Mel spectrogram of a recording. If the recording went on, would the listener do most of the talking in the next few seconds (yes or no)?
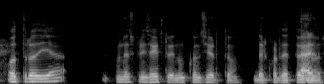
yes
